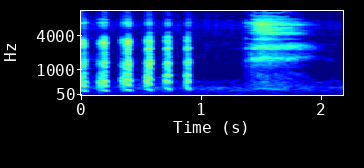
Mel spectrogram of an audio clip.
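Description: A person laughing: a quick run of about six short breathy "ha" pulses in the first second, then a longer breathy exhale.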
